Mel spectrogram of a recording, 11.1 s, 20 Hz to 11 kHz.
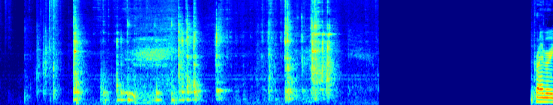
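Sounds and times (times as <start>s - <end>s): metal tools clinking: 0.8s - 6.9s.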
